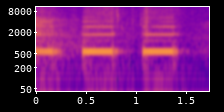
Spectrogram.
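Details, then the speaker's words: Dell Inspiron One 2330 all-in-one at power-on: power light and button work, then steady mid-pitched five-beep POST error code, about a third of a second each, indicating CMOS battery failure; RAM and SSD also being upgraded. "so I thought we do a video on it power light on power button that's working five beeps"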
